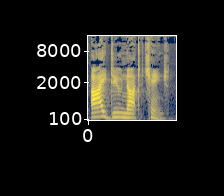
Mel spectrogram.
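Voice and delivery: slow, each word weighed; slow emphatic. Acted. Preacher quoting God to the church, slow and weighty. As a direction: lay it down like a vow.

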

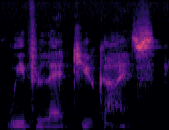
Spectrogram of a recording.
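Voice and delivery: solemn hushed whisper trailing off. Real, not acted. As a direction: let the words fall to a sober whisper. Solemn close about giving account.

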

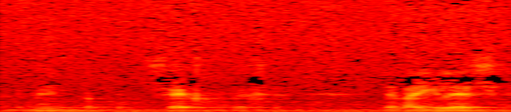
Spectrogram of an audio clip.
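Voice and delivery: ordinary delivery

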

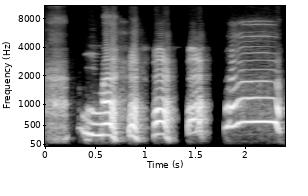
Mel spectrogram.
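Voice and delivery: laughing to tears; helpless high wailing laugh; high crying laugh. Real, not acted. Reacting to the prank story.

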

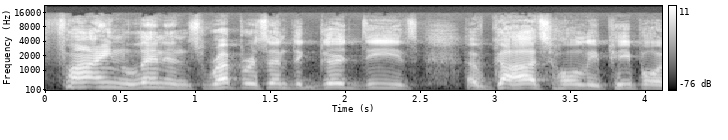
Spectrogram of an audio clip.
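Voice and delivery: ordinary talk

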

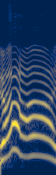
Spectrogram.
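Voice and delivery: sudden high yelp of fright; frightened scream. Retold or imitated. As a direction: shriek like you've seen a ghost. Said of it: "And they're like".

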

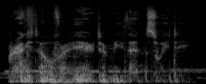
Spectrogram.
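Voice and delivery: unvoiced eerie old woman whisper; creepy whisper. A narrator's reading. Grandmother creepy summons.

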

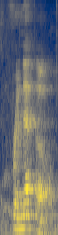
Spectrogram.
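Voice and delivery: phroneo said slowly as fro-NEH-oh; Greek word demo. Shown as a demonstration. Pastor teaching church the Greek word phroneo slowly. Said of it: "everybody say it with me".

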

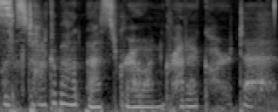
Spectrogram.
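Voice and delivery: soft seductive whisper; sexy whisper. Pretend. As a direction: make dull words sound sultry. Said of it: "in our sexy voices".

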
